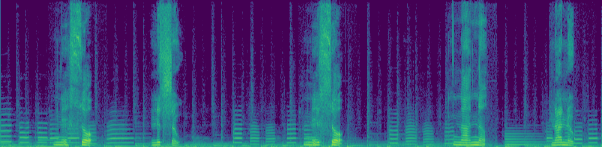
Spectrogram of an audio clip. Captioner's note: kids speaking Cheyenne numbers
